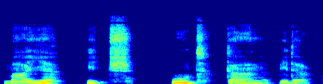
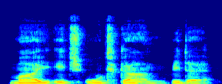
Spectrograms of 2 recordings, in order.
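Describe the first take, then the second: First: "May", "ich", "utgan bitte" slowly separated; slow teaching take, "May ich / utgan bitte"; word by word. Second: Said in the usual way. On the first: Shown as a demonstration. Word-by-word repeat for learners.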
